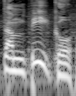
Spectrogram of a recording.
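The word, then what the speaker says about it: Tampico: no lleva tilde, por lo tanto se acentúa en la I, entonces es Támpico. Y bueno, y tú preocupado por estupideces, dice el subsuelo. Es Támpico, efectivamente es Támpico, Támpico Tamaulipas, pero no sé, me gustó como suena Támpico, póngale.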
